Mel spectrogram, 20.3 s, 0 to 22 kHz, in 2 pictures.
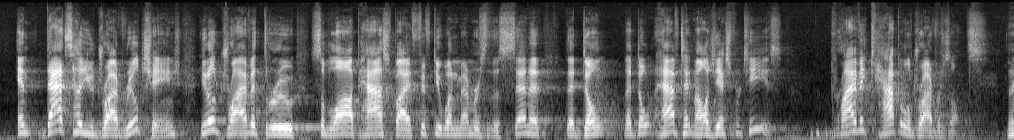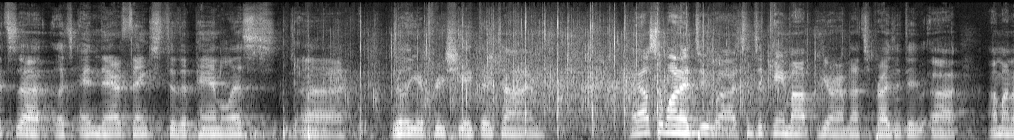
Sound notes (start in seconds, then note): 15.7 audience applauding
